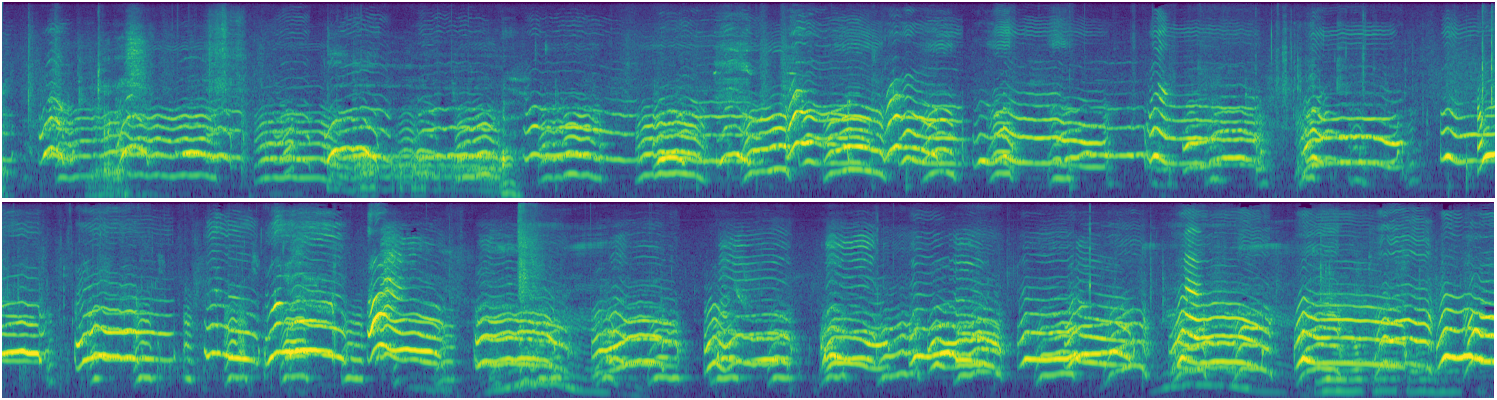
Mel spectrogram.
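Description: Newborn Doberman puppies crying: a rapid run of high-pitched squealing cries, each rising and falling in pitch, one after another almost without pause.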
